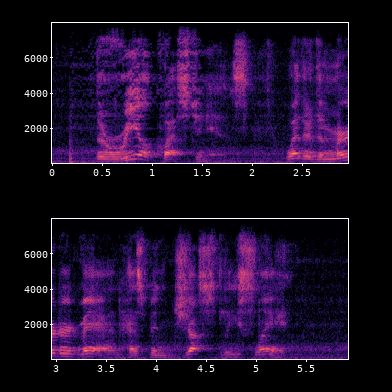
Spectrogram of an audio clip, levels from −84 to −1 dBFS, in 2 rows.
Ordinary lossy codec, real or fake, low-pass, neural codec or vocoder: Opus, 24 kbps; real; 7.2 kHz; none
